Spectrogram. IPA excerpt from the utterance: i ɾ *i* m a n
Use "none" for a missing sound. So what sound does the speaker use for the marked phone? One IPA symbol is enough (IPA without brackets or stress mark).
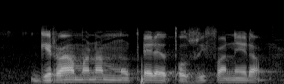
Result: a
